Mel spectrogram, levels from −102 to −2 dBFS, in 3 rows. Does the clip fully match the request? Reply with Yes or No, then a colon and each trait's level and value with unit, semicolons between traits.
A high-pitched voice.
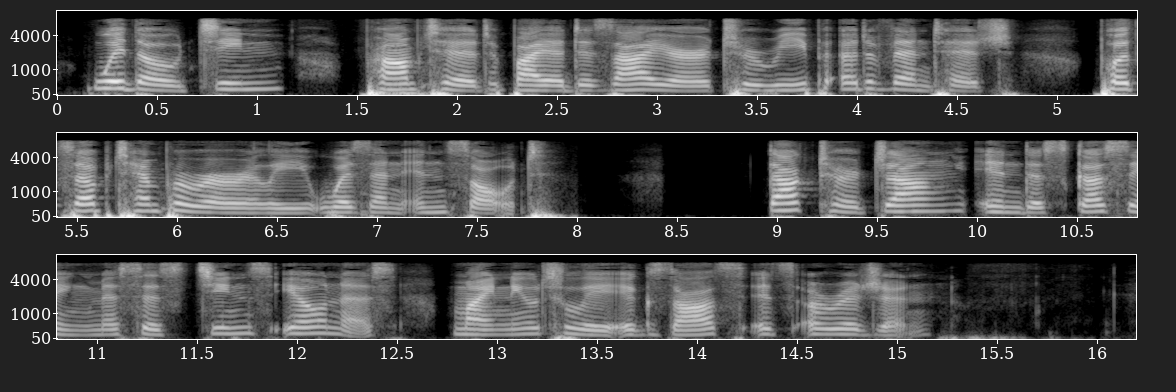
Yes: high, 210 Hz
